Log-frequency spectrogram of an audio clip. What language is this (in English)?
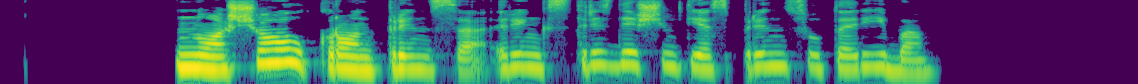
Lithuanian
